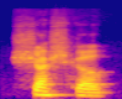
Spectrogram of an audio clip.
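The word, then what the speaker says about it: Šeško: as a new one, Benjamin, and I know how to pronounce this now, Shashesko. So, if you just imagine, you look at Benjamin Cesco, and then you imagine that you're Sean Connory. That's how you pronounce his name.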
